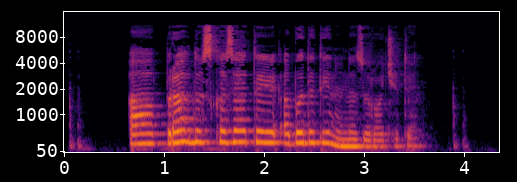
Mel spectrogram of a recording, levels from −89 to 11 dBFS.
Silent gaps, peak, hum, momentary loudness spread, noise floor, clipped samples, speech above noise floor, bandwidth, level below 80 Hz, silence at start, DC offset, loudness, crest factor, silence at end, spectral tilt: none; -4 dBFS; none; 13 LU; -54 dBFS; under 0.1%; 34 dB; 11.5 kHz; -60 dBFS; 0.15 s; under 0.1%; -20 LUFS; 18 dB; 0.75 s; -5.5 dB/octave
